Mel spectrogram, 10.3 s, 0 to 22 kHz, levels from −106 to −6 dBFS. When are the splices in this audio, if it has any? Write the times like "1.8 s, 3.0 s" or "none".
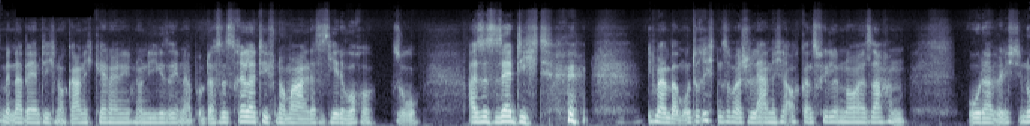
3.3 s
